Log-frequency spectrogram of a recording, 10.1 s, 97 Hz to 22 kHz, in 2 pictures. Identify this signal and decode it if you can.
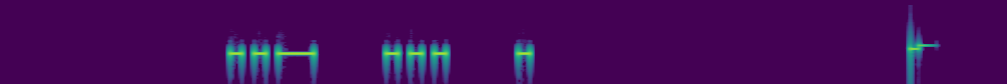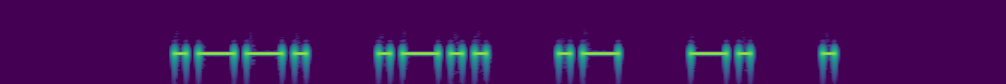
Morse code, heard as a keyed tone, about 20 wpm, spaced as for 14 wpm, 700 Hz. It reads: USE PLANE
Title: 2x Character Spacing - Top 500 Words - 20wpm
